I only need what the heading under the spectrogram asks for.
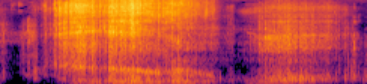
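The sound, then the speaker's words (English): Crackly crunching of a roast beef flavored crisp snack being bitten and chewed, one long noisy burst followed after a brief pause by a second, shorter crunch, with no talking. “So let's try one of these out. I think they're gonna have good crunch.”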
